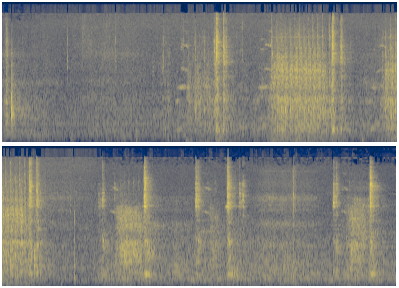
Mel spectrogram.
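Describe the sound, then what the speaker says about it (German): Industrial Strobel sewing machine stitching the upper of a classic running shoe in a workshop, running in several bursts of rapid mechanical clatter separated by brief pauses, close and fairly loud with no talking. "Sie heißt tatsächlich nur so, weil die Nähmaschine von der Firma Strobel hergestellt wurde."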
